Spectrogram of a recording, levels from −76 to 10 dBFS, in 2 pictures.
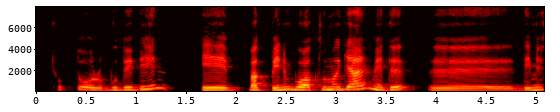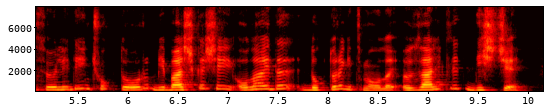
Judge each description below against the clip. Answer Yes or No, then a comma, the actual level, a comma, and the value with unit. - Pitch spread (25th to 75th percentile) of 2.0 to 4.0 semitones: Yes, average, 3.7 semitones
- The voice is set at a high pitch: Yes, high, 225 Hz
